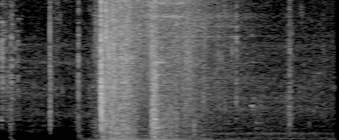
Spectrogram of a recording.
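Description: A heavy chest creaks open with a burst of crackling sparks.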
